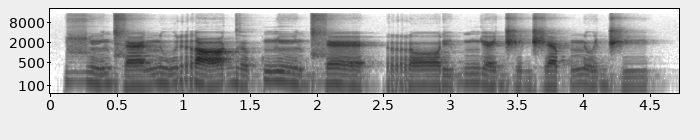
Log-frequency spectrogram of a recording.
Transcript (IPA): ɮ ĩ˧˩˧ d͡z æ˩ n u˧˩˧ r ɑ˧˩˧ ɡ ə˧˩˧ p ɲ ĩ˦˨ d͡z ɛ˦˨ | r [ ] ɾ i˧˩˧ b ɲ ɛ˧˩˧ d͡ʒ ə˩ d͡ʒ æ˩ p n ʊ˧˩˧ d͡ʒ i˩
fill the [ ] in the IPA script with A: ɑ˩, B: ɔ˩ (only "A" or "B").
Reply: B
